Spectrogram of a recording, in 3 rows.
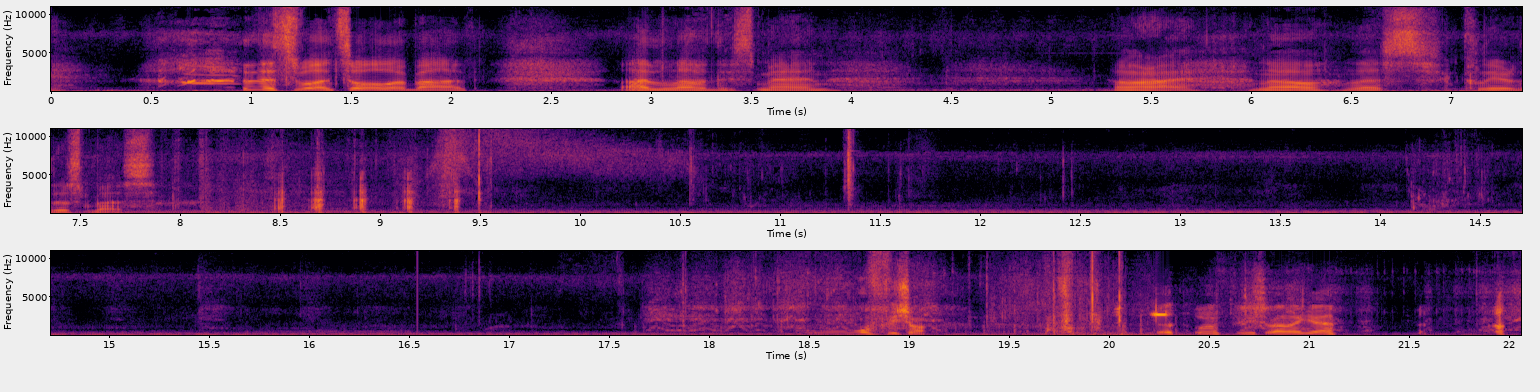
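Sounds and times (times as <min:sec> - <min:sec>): electric motor humming: 0:02.1 - 0:22.0.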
